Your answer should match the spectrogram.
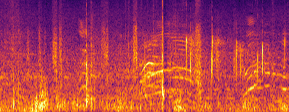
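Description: Soft tennis rally: several sharp pops of the soft rubber ball struck by rackets, mixed with players' running footsteps and short calls on the court.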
